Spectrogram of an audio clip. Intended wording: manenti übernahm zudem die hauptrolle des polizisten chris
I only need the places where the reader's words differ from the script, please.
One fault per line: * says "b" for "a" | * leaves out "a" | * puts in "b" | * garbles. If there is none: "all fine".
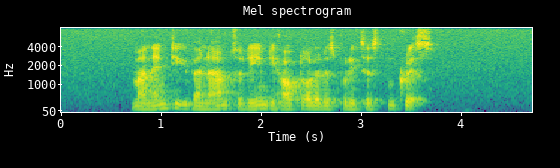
all fine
